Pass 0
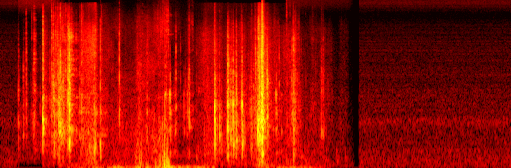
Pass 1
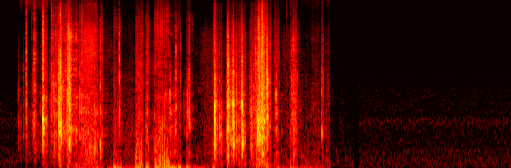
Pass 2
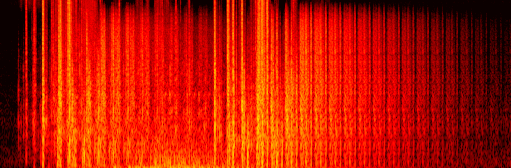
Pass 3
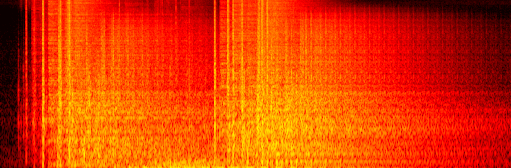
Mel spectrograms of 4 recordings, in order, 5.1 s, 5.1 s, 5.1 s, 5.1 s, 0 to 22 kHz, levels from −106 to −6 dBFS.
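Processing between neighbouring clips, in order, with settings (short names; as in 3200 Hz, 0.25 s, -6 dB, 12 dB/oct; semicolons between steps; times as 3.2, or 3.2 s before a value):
level quantiser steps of 17 dB; sample leveller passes 1
self-modulated delay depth 0.94 ms; repeats that get brighter 0.146 s, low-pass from 750 Hz, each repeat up 2 oct, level 0 dB; gain +1.5 dB
reverb RT60 3.2 s, pre-delay 52 ms, DRR -1 dB; gain +4 dB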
